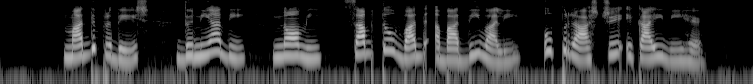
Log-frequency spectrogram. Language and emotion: Punjabi, neutral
